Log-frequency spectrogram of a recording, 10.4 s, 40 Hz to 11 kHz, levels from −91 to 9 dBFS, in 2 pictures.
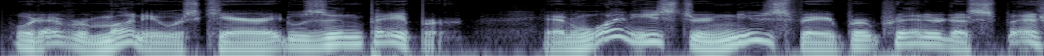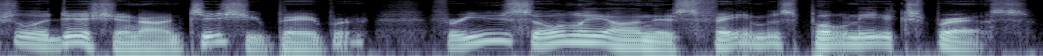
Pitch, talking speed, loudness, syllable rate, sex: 115 Hz, 150 wpm, -18 LUFS, 4.9 syllables/s, male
